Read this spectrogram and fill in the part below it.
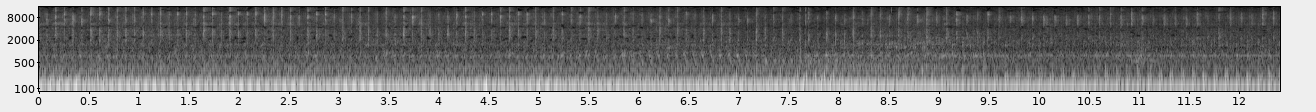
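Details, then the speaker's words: Suzuki Katana GSX 600 motorcycle at idle: steady exhaust pulses with a regular light tapping, roughly two per second, heard more on the right side; knock seems to come from the cylinder head, valve adjustment or camshaft wear suspected, not confirmed. "Ну, по всей видимости, стук идет из головки. Возможно, пора регулировать клапана или же смотреть по стеле распредвалов."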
